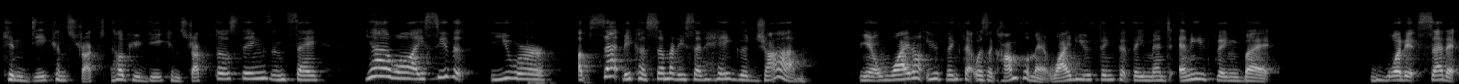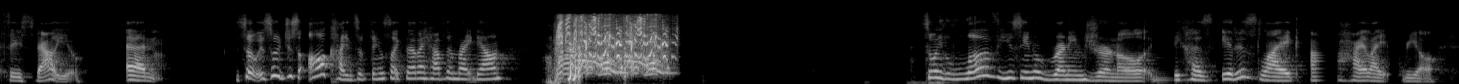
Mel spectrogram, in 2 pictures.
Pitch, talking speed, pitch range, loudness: 225 Hz, 160 wpm, 190-260 Hz, -24 LUFS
